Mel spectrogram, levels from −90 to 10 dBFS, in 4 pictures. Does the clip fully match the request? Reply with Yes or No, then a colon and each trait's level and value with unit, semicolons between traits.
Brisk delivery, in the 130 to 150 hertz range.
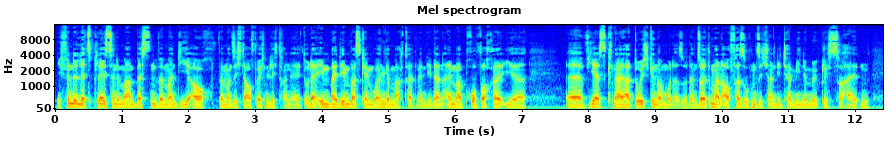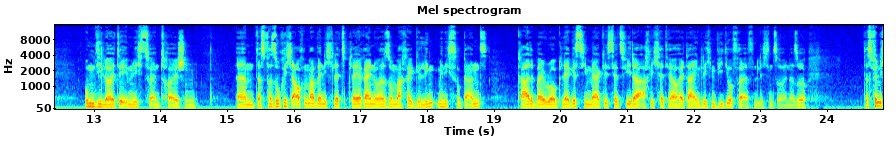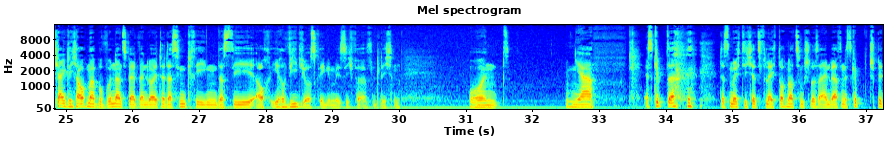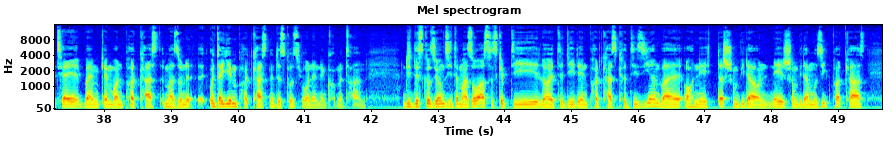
No: fast, 215 wpm; low, 110 Hz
